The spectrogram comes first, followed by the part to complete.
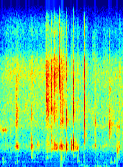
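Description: A person's mouth clicks and lip smacks close to the microphone: a quick, irregular run of small clicks.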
